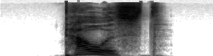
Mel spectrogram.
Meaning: second-person singular present of tauen
- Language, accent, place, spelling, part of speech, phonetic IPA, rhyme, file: German, Germany, Berlin, taust, verb, [taʊ̯st], -aʊ̯st, De-taust.ogg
